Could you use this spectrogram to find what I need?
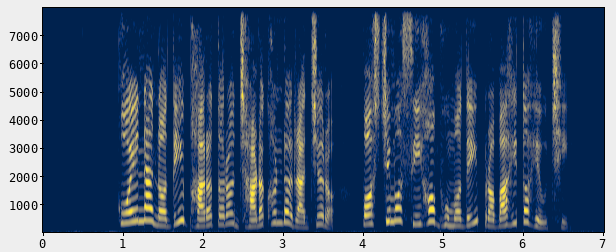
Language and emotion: Odia, neutral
